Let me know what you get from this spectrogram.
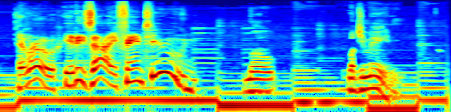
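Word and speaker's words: Phantoon: so who are you i am fantune it rhymes with cartoon and i am also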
